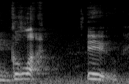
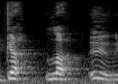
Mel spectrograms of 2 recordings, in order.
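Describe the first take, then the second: First: G and L are blended into one sound, then oo. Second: G, L and oo are said as three separate sounds. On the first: The speaker calls it right. "the G and the L make one sound" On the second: The speaker calls it wrong. "you don't say g, l, oo, do you? No"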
